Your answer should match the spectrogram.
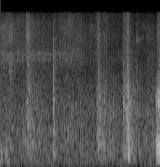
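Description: A few light, sharp clicks and knocks, about four spread through two seconds, as hands handle the plastic and metal parts of an automated fin-clipping machine, over a faint steady hiss.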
